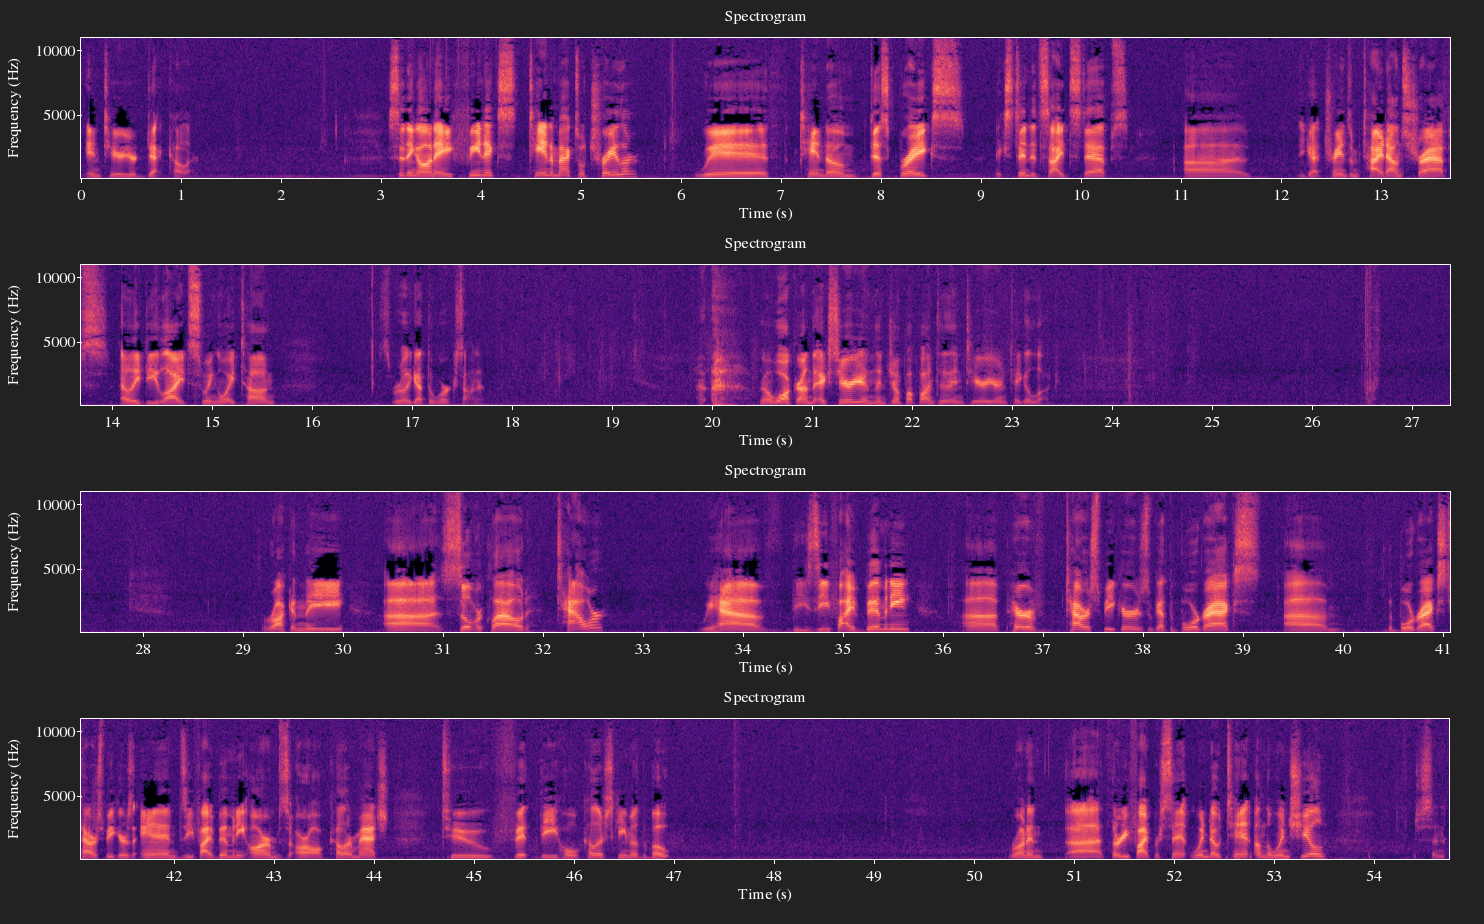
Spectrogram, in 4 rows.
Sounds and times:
Speech: 0:00.0 - 0:01.2, 0:03.1 - 0:15.6, 0:16.6 - 0:17.8, 0:20.0 - 0:23.5, 0:29.2 - 0:32.7, 0:33.6 - 0:47.0, 0:50.3 - 0:53.6, 0:54.4 - 0:54.7.

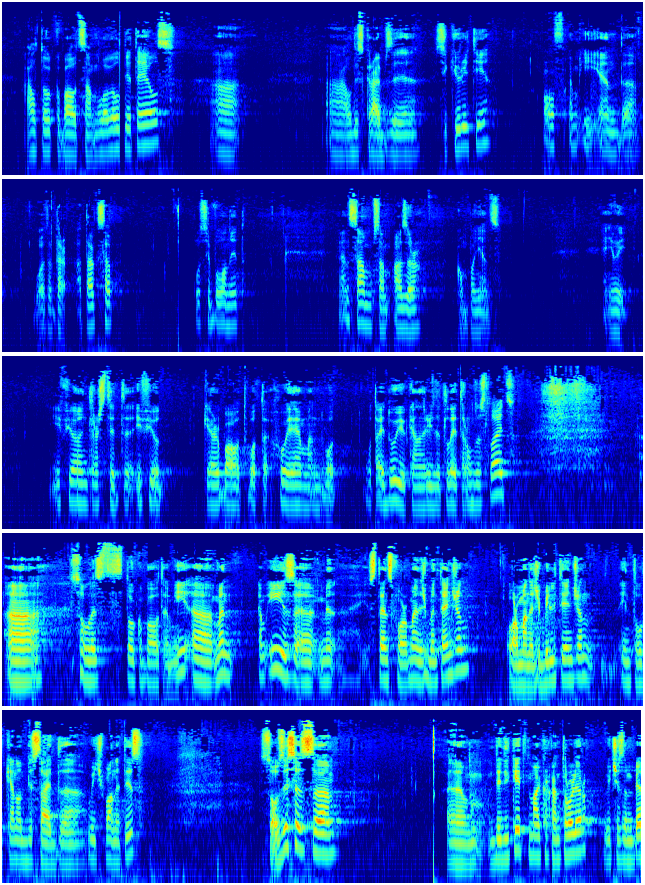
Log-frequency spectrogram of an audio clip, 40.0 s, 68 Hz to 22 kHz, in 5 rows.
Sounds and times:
Speech: 0:00.3 - 0:03.1, 0:04.0 - 0:06.2, 0:06.8 - 0:09.6, 0:10.4 - 0:11.1, 0:12.2 - 0:14.4, 0:15.5 - 0:16.0, 0:16.6 - 0:22.6, 0:24.0 - 0:33.9, 0:35.3 - 0:36.4, 0:37.5 - 0:40.0.

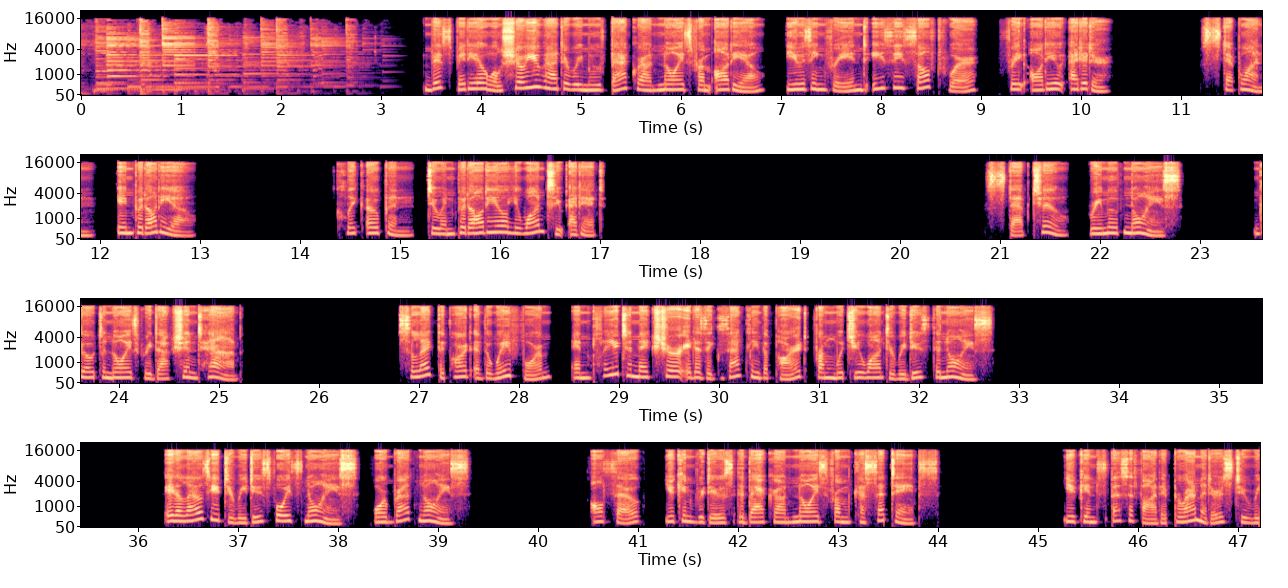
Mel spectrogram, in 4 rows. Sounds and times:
Speech: 0:03.4 - 0:10.4, 0:11.2 - 0:13.0, 0:14.4 - 0:17.1, 0:20.9 - 0:22.9, 0:23.6 - 0:25.3, 0:26.8 - 0:32.8, 0:36.3 - 0:39.4, 0:40.6 - 0:44.0, 0:45.3 - 0:47.2.

